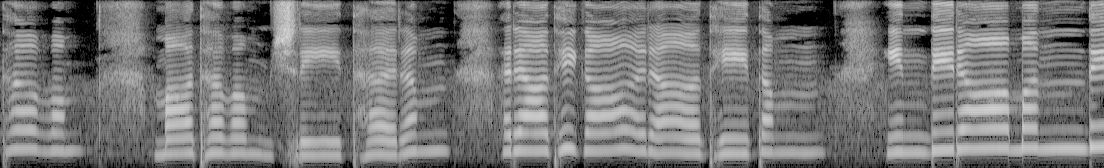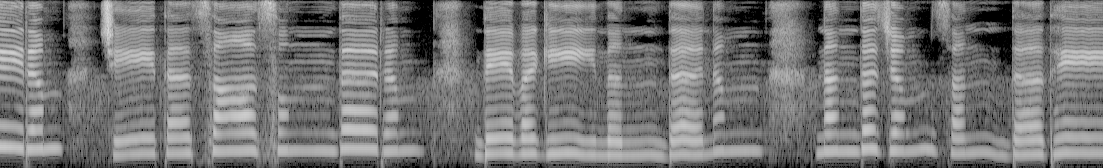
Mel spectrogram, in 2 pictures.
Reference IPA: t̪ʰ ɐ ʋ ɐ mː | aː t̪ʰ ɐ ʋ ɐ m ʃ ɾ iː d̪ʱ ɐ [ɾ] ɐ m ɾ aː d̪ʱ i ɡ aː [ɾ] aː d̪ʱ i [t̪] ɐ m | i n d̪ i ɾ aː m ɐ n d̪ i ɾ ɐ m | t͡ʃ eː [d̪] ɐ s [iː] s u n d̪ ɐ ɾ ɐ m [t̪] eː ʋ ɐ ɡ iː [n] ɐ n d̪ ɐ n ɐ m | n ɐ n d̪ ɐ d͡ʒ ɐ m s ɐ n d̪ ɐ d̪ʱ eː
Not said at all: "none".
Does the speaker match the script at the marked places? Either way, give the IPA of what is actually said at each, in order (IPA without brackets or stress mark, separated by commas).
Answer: ɾ, ɾ, t̪, t̪, aː, d̪, n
